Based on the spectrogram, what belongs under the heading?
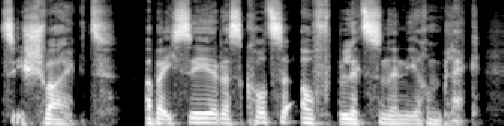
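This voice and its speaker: A man narrating a story in the first person, measured and introspective. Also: mid-range voice, steady tone, no echo, studio quality.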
